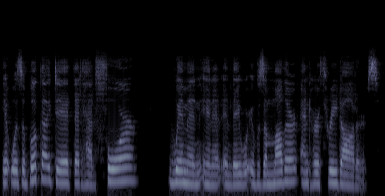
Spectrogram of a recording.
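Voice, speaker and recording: Woman voice actor chatting about her process, mid pitch, talks it through easy, lots of little laughs. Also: fairly even intonation, normal speed, darkish tone, highs cut off. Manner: chatty, explanatory, laughs often. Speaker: voice actor guest. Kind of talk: interview conversation.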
